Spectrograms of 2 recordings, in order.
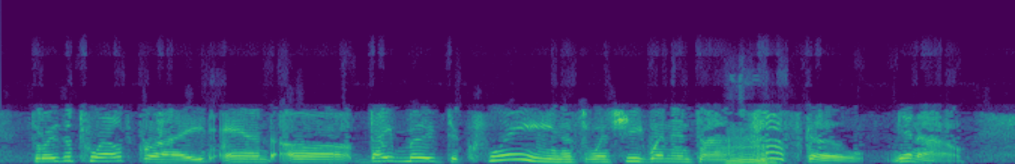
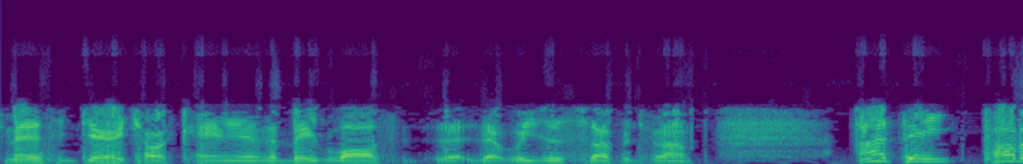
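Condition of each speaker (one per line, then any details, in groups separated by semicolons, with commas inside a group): No condition
Cerebral palsy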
